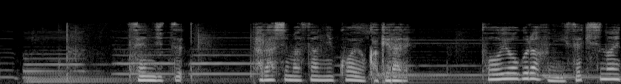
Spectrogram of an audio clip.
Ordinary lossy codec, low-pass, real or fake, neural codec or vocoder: none; 7.2 kHz; real; none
